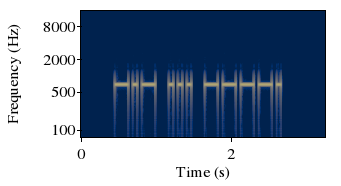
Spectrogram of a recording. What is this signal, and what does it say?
Morse code, heard as a keyed tone, about 20 wpm, 700 Hz. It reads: KS9
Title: Three Letter-Number Combinations - 20wpm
